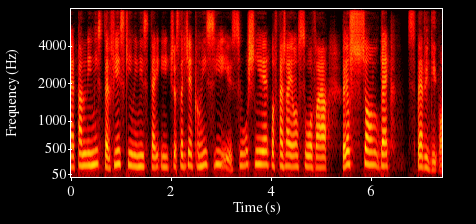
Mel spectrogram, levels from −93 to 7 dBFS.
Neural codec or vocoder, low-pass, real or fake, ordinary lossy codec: codec, 16 kHz, 0.5 kbps, FreqCodec, larger model; none; fake; none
